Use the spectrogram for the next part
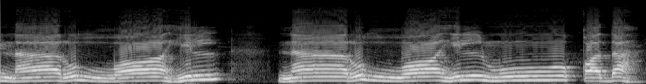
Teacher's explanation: अल्लाह अज़्ज़ा वजल के नाम से पहले यानी लाम से पहले ज़बर हो या पेश हो तो इसको मोटा करके पढ़ेंगे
